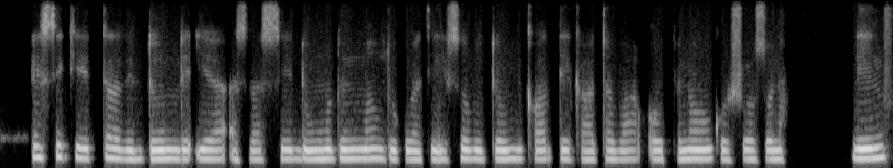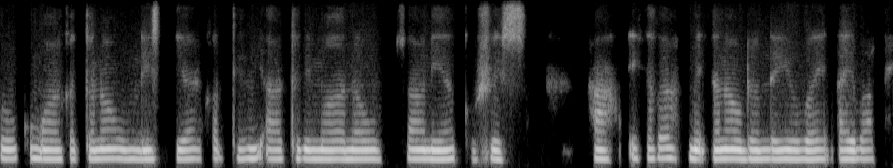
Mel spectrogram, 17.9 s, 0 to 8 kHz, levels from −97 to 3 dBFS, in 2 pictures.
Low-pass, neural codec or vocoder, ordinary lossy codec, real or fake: 7.2 kHz; codec, 16 kHz, 0.9 kbps, LongCat-Audio-Codec; Opus, 16 kbps; fake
